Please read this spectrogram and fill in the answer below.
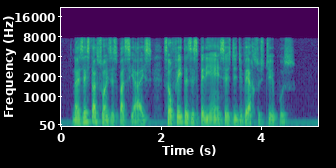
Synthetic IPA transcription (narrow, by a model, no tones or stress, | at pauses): nɐzes̬t̪asõj̃zespasiajsː | ɐ̃w̃fejt̪ɐzespeɾiẽsiɐzd͡ʒɪd͡ʒivɛɾsʊst͡ʃipʊs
